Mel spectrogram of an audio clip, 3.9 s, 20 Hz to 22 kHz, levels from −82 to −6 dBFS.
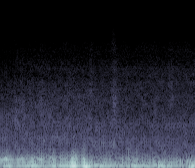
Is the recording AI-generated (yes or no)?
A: yes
